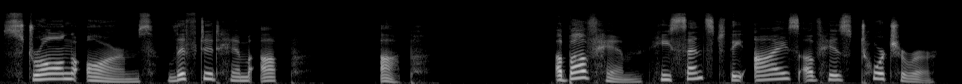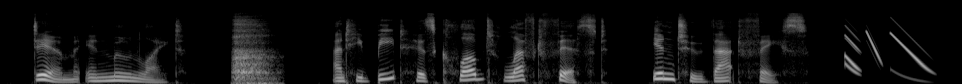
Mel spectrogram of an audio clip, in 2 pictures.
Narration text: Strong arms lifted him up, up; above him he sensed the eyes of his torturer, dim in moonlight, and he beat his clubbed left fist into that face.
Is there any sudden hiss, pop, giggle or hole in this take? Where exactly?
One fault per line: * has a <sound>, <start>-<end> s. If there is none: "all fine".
* has a breath, 11.9-12.5 s
* has a chirp, 18.1-19.0 s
